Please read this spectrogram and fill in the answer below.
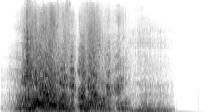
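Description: The MGM logo's lion roar: a lion roaring twice. The first roar is the loudest; the second comes after a short break at about a second and a half and trails off well before the end.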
